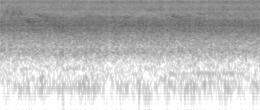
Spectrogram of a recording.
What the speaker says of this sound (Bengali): ফুলকপি আলুটা দিয়ে দিলাম এটাও আমি এখন কষাতে থাকবো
